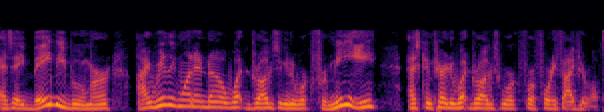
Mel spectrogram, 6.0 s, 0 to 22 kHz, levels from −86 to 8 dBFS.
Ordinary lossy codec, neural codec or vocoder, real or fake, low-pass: MP3, 48 kbps; none; real; 7.2 kHz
